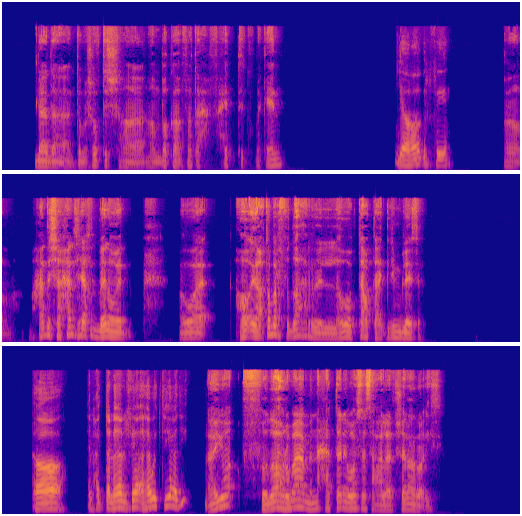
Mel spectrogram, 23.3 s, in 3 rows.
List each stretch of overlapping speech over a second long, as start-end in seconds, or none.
none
